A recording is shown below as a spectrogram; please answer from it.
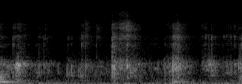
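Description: Cardboard box being opened by hand and the paper inside handled: rustling, with a few short taps and scrapes.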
